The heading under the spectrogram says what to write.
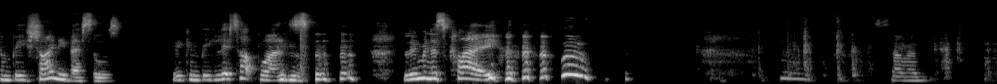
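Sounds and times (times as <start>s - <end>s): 
speech: 0.1s - 6.0s, 8.9s - 9.9s
cat scratching at door: 8.2s - 9.9s.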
